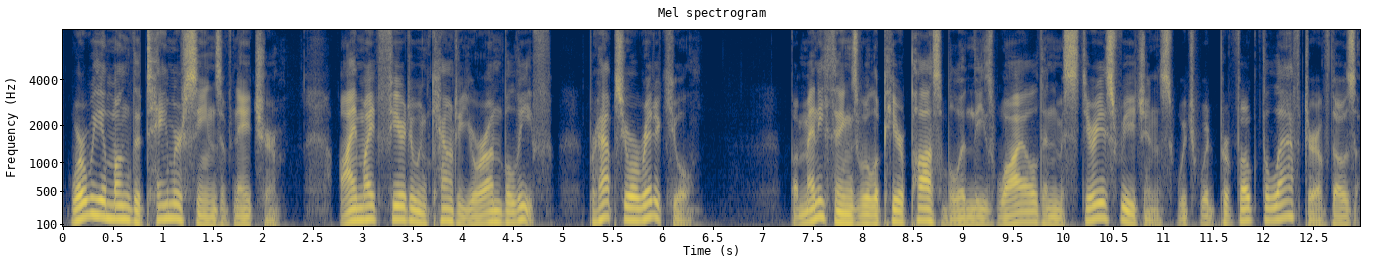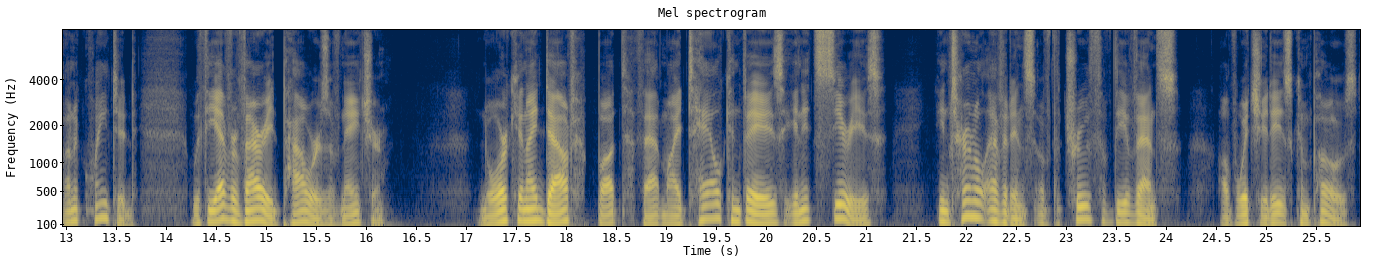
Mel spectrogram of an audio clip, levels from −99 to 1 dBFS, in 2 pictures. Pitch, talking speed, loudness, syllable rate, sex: 110 Hz, 160 wpm, -19 LUFS, 5.3 syllables/s, male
